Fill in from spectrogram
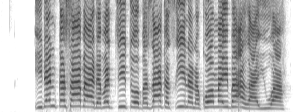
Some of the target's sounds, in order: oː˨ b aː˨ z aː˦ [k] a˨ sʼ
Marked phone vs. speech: correct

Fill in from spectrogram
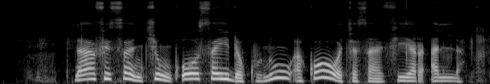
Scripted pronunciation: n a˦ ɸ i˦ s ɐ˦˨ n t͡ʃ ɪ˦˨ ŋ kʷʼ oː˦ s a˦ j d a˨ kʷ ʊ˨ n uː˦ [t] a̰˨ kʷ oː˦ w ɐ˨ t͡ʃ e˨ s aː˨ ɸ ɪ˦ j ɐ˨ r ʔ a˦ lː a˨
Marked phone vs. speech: incorrect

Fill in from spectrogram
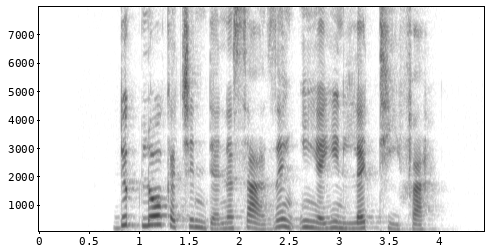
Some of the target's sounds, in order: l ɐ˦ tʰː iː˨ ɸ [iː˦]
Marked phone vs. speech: incorrect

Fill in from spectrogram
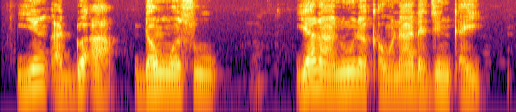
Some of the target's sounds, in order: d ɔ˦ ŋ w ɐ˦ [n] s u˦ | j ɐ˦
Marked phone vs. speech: incorrect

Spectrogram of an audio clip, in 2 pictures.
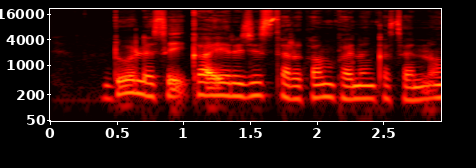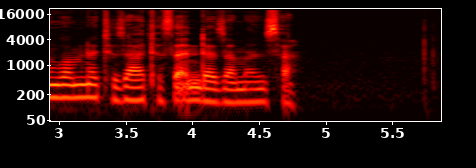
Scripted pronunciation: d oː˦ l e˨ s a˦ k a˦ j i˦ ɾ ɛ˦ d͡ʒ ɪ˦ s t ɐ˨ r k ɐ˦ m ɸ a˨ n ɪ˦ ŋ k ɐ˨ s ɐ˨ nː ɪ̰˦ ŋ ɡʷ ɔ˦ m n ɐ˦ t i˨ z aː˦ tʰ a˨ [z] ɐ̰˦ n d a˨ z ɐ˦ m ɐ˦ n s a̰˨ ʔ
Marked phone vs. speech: incorrect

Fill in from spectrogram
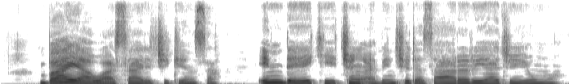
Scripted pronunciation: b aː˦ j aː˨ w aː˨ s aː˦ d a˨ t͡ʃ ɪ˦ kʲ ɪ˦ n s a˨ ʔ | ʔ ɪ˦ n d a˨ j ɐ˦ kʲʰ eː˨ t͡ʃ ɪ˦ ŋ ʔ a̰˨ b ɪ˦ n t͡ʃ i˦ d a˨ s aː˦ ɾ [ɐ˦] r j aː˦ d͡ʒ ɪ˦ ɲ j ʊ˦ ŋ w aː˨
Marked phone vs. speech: correct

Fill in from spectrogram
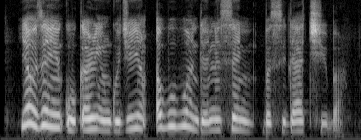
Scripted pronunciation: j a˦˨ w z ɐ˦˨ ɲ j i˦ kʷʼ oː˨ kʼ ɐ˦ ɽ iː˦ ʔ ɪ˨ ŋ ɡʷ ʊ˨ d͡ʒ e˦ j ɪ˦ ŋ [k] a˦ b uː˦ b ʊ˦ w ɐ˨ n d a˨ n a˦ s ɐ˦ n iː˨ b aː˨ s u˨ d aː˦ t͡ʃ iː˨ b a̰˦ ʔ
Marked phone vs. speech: incorrect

